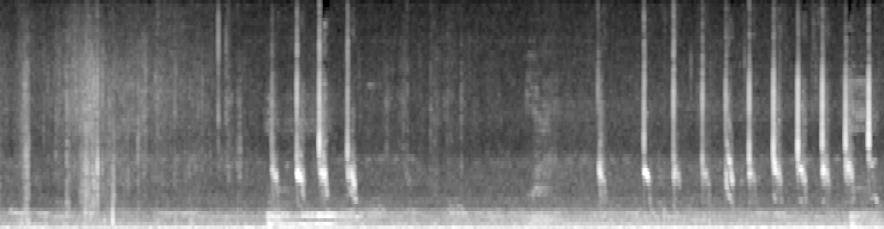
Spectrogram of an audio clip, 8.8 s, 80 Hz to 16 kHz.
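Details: Several sparrows coming to be fed at a Tenmangu shrine on 8 October 2021: short, sharp, high chirps in quick irregular runs, densest toward the end, with a brief lower drawn-out call midway over steady traffic rumble.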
